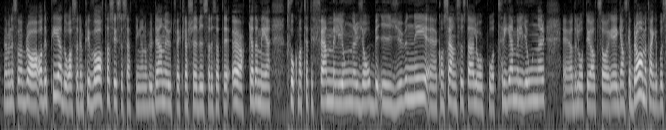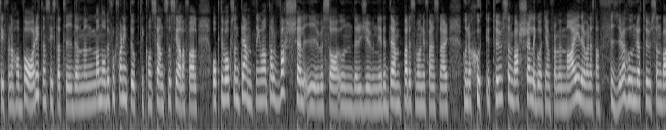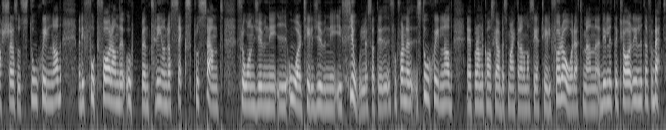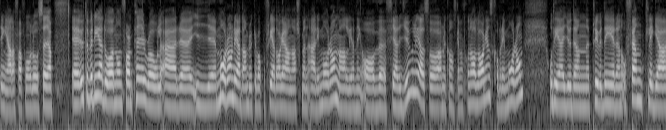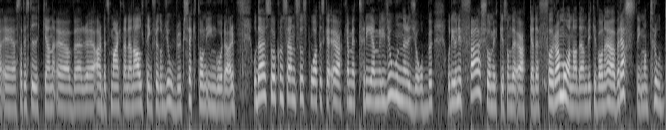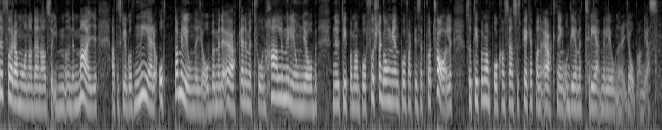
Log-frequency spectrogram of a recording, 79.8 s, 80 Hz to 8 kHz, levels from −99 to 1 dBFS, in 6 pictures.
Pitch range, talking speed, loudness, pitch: 185-225 Hz, 210 wpm, -30 LUFS, 200 Hz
